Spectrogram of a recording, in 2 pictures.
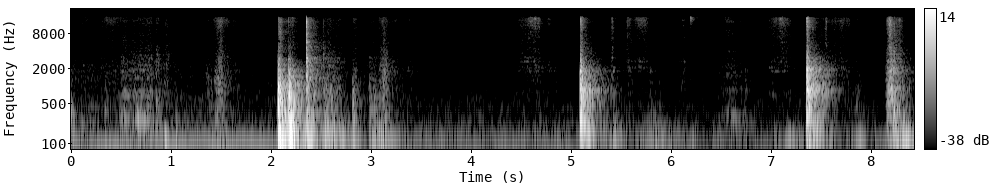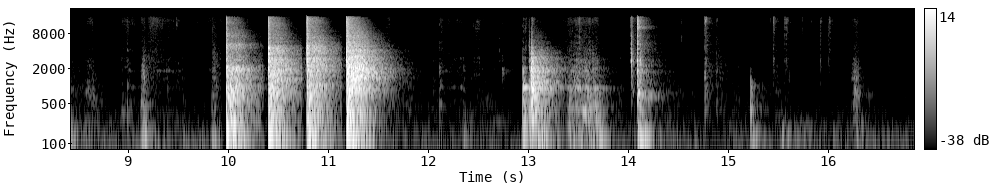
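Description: Wooden boards of a butt joint held by plastic connecting dowels being wiggled loose and pulled apart, knocking and clattering against each other and the workbench. A quick run of four loud knocks comes about ten seconds in.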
